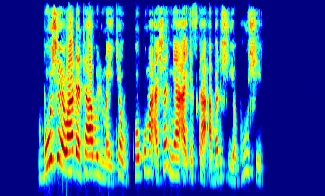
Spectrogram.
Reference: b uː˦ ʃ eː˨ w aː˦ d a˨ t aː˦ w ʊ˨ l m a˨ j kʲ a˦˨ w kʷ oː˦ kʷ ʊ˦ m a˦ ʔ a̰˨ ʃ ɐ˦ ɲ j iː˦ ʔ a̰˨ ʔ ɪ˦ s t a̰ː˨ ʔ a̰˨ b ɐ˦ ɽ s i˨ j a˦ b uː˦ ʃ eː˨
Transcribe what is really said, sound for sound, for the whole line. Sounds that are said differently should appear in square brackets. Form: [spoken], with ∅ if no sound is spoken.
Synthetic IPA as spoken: b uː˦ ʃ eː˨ w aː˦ d a˨ t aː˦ w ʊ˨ l m a˨ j kʲ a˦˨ w kʷ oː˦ kʷ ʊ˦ m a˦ ʔ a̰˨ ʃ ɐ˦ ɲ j [aː˦] ʔ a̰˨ ʔ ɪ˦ s [k] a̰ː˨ ʔ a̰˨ b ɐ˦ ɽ [ʃ] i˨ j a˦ b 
